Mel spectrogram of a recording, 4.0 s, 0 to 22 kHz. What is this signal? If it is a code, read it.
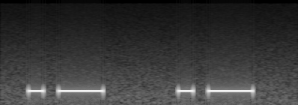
Telephone call progress tone (pulsed, as in Italy), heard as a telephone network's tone, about 420 Hz. Dial tone.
